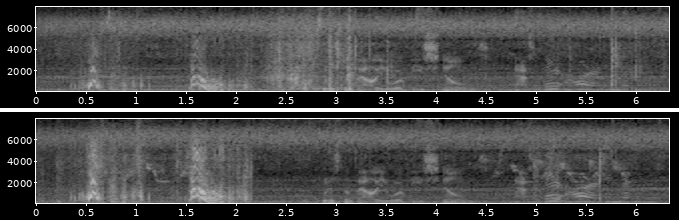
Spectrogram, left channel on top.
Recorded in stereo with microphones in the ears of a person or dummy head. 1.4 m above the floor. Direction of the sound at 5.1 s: 85° right.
